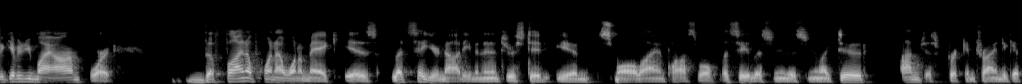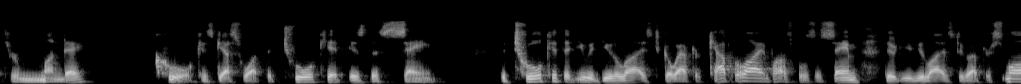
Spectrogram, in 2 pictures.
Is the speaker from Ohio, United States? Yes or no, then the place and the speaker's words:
yes; Cleveland, Ohio, United States; I grew up in Cleveland, Ohio in the 70s when it was a blue collar, working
